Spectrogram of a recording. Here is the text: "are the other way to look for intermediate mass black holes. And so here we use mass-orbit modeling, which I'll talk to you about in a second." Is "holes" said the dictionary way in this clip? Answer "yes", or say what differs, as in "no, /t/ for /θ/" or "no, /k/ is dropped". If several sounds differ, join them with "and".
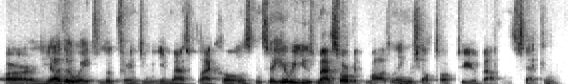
yes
